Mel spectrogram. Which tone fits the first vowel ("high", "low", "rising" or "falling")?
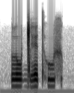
high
